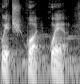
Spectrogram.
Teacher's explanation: some parts of texas will you still hear a wha sound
